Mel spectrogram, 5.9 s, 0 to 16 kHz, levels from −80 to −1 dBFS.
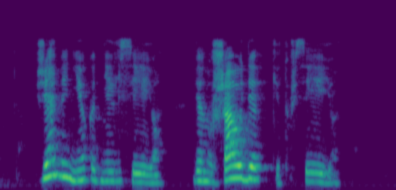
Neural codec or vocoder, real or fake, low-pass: none; real; 7.2 kHz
